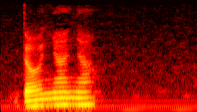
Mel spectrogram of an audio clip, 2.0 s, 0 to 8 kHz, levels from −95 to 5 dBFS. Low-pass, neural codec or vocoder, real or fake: 7.2 kHz; none; real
